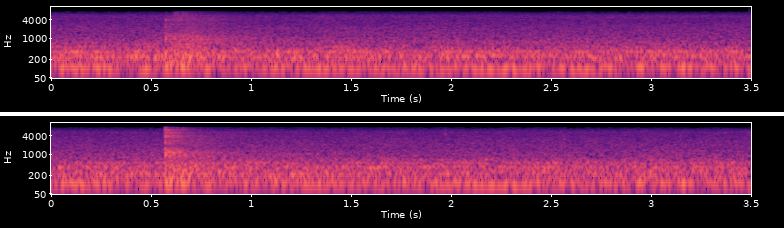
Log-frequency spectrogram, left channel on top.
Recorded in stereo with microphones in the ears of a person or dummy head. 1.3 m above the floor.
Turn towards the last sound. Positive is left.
turn(degrees=-75)  # may be behind; listen again after turning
